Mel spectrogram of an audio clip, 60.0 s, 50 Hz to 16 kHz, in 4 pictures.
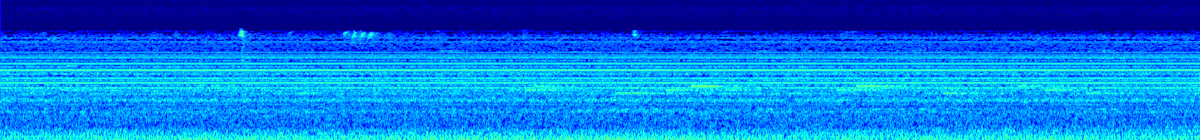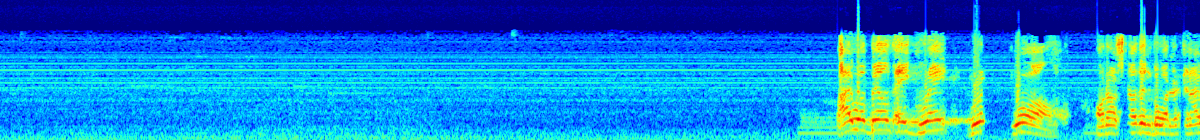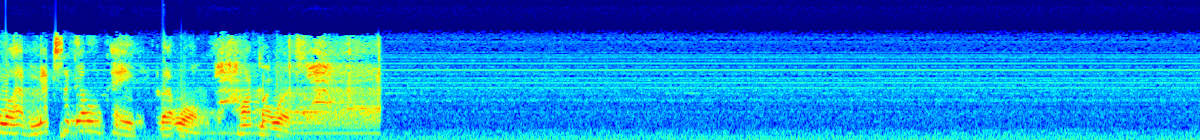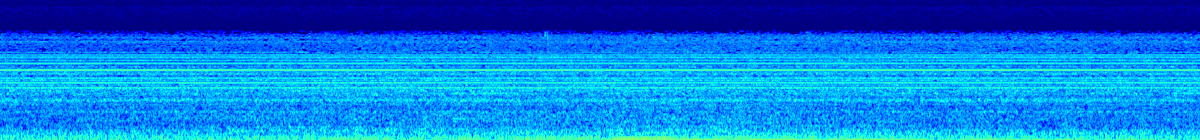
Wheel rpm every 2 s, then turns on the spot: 0, 0, 0, 0, 0, 0, 0, 0, 0, 0, 0, 0, 0, 0, 0, 0, 0, 0, 0, 0, 0, 0, 0, 0, 0, 0, 0, 0, 0, 0.
none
